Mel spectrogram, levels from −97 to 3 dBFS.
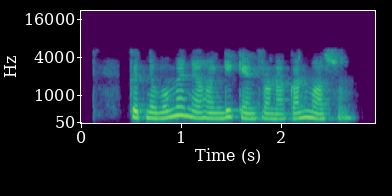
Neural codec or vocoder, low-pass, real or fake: none; 5.4 kHz; real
